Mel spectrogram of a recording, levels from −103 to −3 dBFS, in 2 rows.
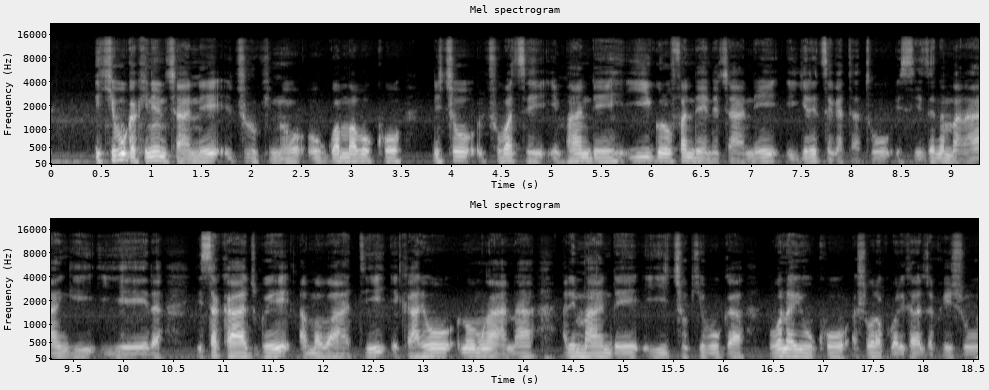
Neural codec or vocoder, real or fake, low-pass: none; real; 14.4 kHz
